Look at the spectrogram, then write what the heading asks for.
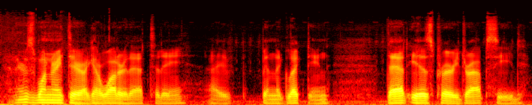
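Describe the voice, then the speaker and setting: A man's voice: extremely low pitch, darkish tone. A man casually walking through his garden and talking about his plants, rambling and thinking aloud as he goes. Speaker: gardening channel host. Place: outdoors in a garden.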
